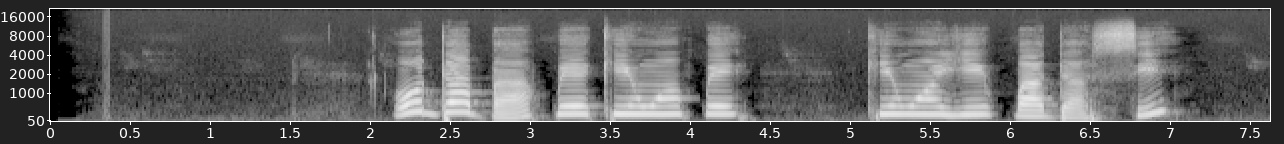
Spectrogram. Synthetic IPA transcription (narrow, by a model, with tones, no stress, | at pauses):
o˦da˦ba˨˦k͡pe˦ki˦w̃ɔ̃˦k͡pe˦ | kʰi˦w̃ɔ̃˦ji˦k͡pa˧da˨si˨˦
